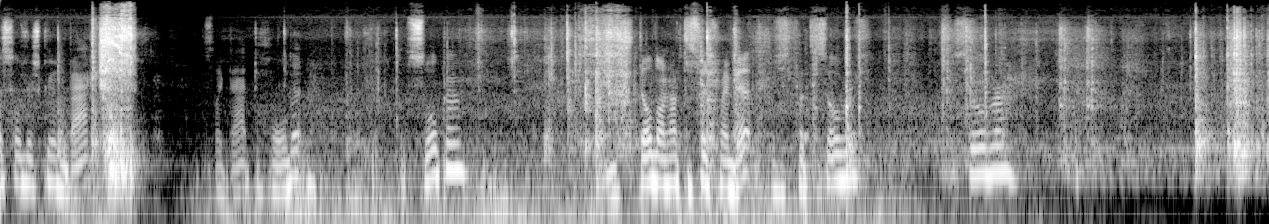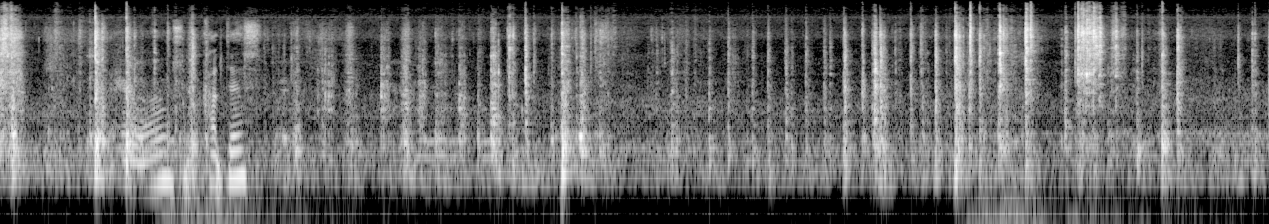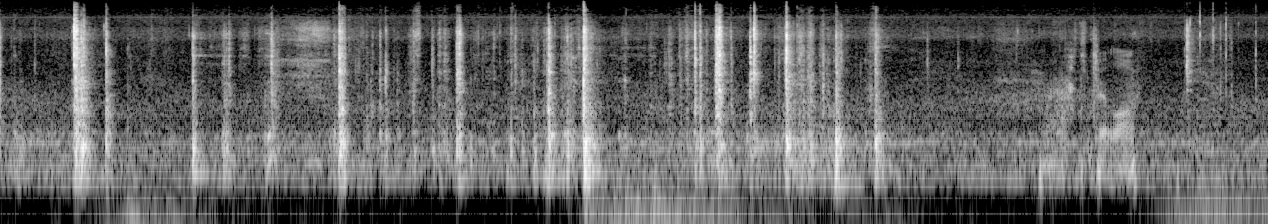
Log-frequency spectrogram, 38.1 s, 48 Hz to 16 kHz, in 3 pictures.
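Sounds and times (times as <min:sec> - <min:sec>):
metal snips cutting gutter: 0:00.6 - 0:01.5.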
